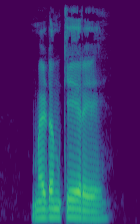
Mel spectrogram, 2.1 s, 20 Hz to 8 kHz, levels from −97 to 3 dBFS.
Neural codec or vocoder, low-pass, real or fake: none; 7.2 kHz; real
